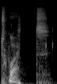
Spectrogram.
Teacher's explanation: Le premier membre du mot composé est toat, qui est toad par transformation du da final en ta pour une raison de sandhi, la liaison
